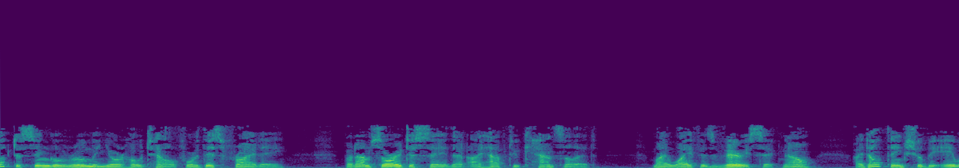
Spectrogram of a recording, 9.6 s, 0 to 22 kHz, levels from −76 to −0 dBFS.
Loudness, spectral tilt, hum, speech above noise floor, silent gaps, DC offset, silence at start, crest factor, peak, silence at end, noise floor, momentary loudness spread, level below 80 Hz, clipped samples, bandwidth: -21 LUFS; -5.5 dB/octave; none; 32 dB; none; under 0.1%; 0 s; 18 dB; -2 dBFS; 0 s; -52 dBFS; 12 LU; -50 dBFS; under 0.1%; 6 kHz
